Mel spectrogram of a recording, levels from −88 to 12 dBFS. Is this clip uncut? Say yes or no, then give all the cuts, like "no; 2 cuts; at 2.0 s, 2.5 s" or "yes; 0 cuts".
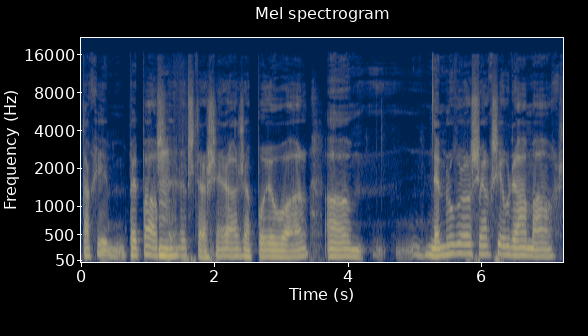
no; 4 cuts; at 1.1 s, 1.6 s, 3.6 s, 6.0 s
